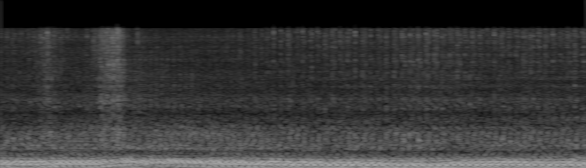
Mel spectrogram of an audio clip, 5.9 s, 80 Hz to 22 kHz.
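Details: Packard 374 cu in V8 warming up on repeated restarts to burn off oil after carburetor cleaning: even low idle rumble, no misses or knocks, no skipping, nearly quit smoking; owner thinks it's a good engine. Normal idle.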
